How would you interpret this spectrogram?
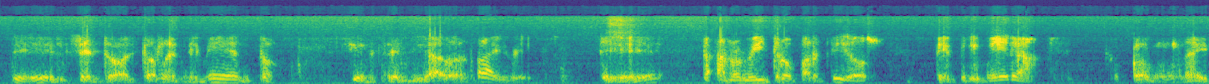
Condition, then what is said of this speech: Laryngectomy. Y lo tenemos, después de un cáncer de laringe, hablando sin sistema de ayuda aquí en el aire de Radio Provincia.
